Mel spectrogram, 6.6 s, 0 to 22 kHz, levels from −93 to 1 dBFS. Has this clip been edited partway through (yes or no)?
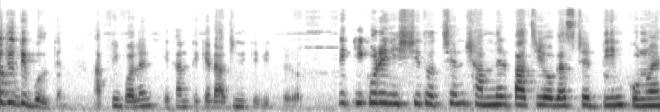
yes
